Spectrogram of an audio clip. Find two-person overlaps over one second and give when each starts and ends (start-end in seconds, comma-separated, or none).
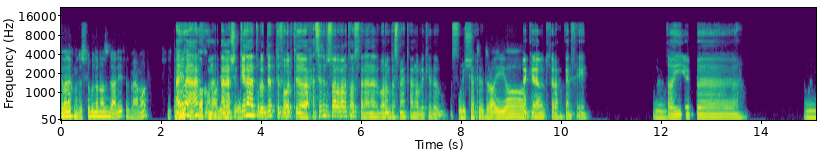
2.3-3.6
